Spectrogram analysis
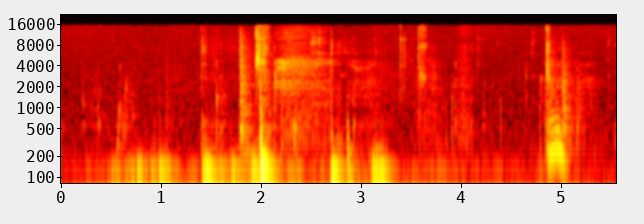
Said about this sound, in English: I'm going to take the shot. Okay, all right, let's do it. And rum is going to F me up. So when I take the shot, yeah, I'm going to put the microphone down and drink some water immediately after. Immediately.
